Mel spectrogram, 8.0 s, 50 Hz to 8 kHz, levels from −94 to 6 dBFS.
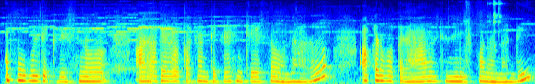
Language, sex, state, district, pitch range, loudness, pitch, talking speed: Telugu, female, Andhra Pradesh, Annamaya, 155-170 Hz, -24 LUFS, 160 Hz, 80 wpm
